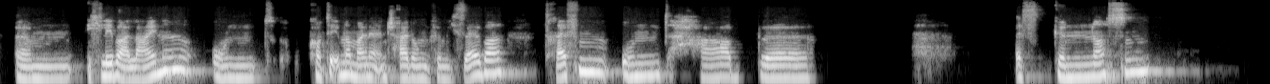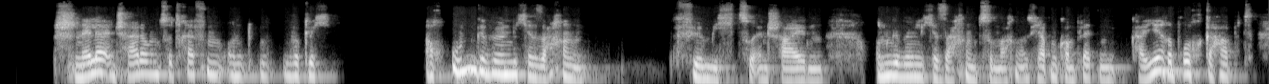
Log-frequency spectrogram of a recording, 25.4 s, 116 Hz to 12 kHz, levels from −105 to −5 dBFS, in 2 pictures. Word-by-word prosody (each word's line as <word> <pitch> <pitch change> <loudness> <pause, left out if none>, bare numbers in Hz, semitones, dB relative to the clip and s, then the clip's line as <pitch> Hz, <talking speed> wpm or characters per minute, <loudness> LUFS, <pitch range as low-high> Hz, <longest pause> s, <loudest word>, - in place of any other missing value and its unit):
Ähm, 155 -1 -2
ich - - -5
lebe 180 -1 +6
alleine 200 - +4 0.2
und 160 -2 -3 0.3
konnte - - 0
immer 195 -1 +3
meine 165 -2 +1
Entscheidungen 160 -2 0
für 160 +4 -6
mich 150 -1 -7
selber 215 +7 +3 0.4
treffen 220 +6 +2
und 185 +1 0 0.3
habe 165 0 -1 2.0
es 165 0 -2 0.2
genossen 190 +8 +1 1.5
schneller 185 +7 +4
Entscheidungen 195 +2 0
zu 195 -1 -5
treffen 195 +1 -3
und 180 -3 -6
w 185 - -5 0.2
wirklich 180 -1 -3 0.9
auch - - -4
ungewöhnliche 205 -7 +5
Sachen 155 -1 -4 0.6
für 170 - -1
mich 145 -1 -4
zu 165 - -2
entscheiden, 135 -1 -2 0.5
ungewöhnliche 175 -2 +2
Sachen 150 +2 -4
zu 145 - -3
machen. 135 +1 -4
Also, 155 +1 -5
ich - - -10
habe 150 +3 -1
'n 170 - -3
kompletten 145 -1 -5
Karrierebruch 205 +4 +2
gehabt, 180 -1 -4
175 Hz, 100 wpm, -22 LUFS, 155-195 Hz, 2.0 s, lebe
